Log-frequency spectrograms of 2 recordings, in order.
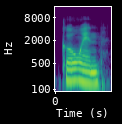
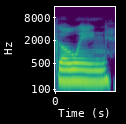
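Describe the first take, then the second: First: The word ends with an n sound. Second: The word ends with an ng sound. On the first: "you could say" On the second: "instead of saying"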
